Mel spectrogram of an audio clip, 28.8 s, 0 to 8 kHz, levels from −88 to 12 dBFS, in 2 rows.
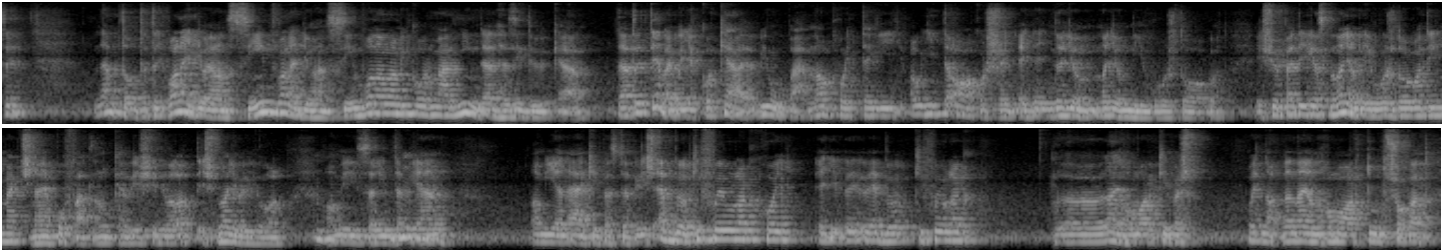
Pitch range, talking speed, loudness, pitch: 125-170 Hz, 160 wpm, -28 LUFS, 145 Hz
